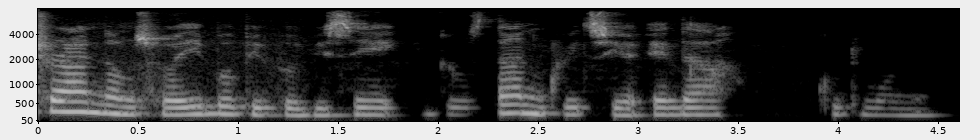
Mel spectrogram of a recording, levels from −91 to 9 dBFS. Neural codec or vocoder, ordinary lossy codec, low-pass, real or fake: none; none; none; real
